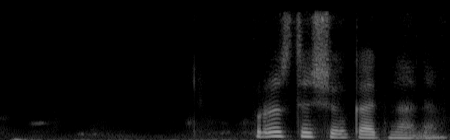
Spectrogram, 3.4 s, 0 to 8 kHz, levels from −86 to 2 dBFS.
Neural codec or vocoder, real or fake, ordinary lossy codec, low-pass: codec, 24 kHz, 0.9 kbps, WavTokenizer, large speech release; fake; AAC, 48 kbps; 7.2 kHz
